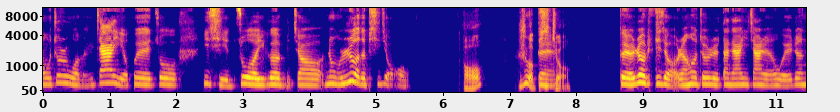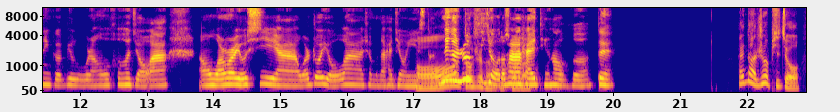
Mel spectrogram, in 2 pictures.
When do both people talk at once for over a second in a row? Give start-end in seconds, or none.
17.0-18.8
